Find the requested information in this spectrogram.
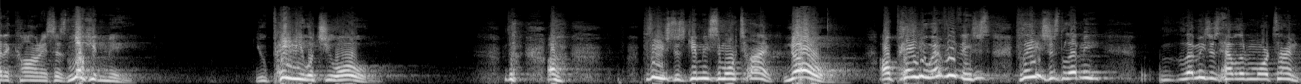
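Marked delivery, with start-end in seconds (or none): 0.7-3.9 loud, threatening shout; angry demand. Acted. Servant grabs debtor by collar. 5.5-13.0 much higher, loud pleading; desperate begging. Acted. Debtor begs for more time.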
